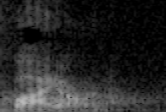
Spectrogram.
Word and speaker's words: bion: But that word is pronounced bion, B-I-O-N.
